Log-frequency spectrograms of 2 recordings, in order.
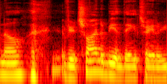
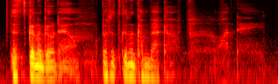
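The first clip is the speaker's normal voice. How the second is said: hushed, soft whisper; 4 dB quieter than usual. Speaker talks to listeners about investing; whispering. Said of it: "Don't know why I'm whispering now".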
